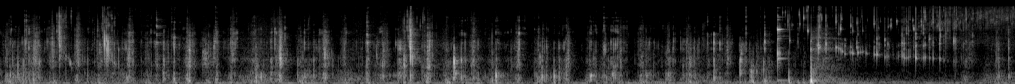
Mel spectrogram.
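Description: Close-miked chewing of sticky raw beef slices, with many quick, irregular wet mouth clicks. A single sharper click comes about eight seconds in, after which the chewing sounds thin out.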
